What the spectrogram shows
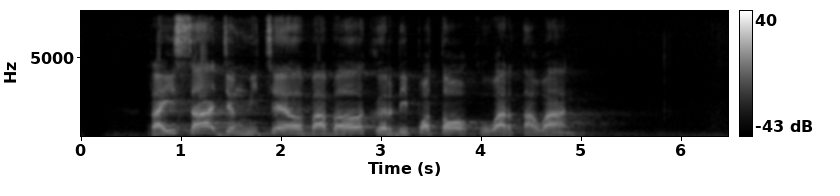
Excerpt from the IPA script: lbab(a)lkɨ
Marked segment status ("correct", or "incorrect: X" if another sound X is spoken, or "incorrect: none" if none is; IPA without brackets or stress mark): incorrect: ə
